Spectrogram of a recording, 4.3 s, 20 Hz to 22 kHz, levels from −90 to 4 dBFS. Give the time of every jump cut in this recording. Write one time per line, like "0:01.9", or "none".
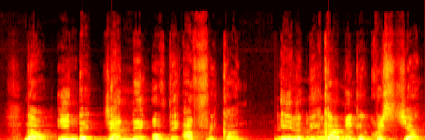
0:02.6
